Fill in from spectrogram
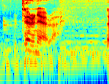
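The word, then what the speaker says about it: Ritornerà: Ritornera. That's how you say it in Italian.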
